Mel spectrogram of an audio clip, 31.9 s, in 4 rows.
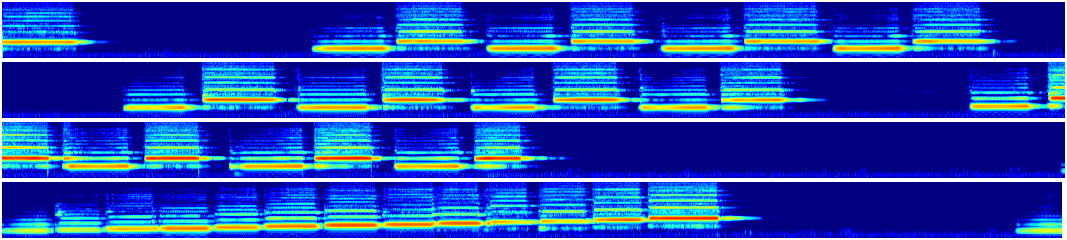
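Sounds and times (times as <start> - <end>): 
whistle: 0.0 - 0.9, 2.3 - 7.6, 8.9 - 14.2, 15.2 - 20.3, 23.9 - 29.7.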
